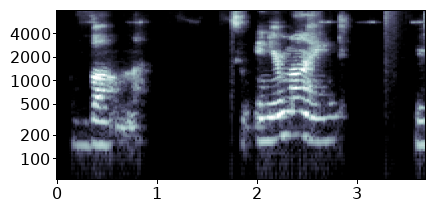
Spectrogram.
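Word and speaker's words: वं: or seed mantra associated with it and it's vum spelled v a m but pronounced as though or a short u vum for the next couple of minutes if you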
